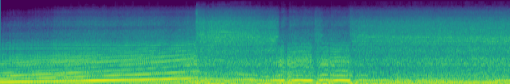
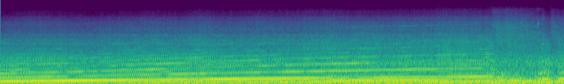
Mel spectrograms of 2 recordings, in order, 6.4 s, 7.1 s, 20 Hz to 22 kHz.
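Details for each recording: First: Nissan 370Z with Soho A2A cog supercharger kit, belt recently broke: full-throttle pull, revs climb then abruptly collapse into rough noise as power cuts in boost; belt later found shredded again, owner links it to cutting. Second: Nissan 370Z/G37 with Soho A2A cog supercharger kit, ~20 miles after a belt break, third-gear pull from 30 mph to redline: rising supercharger whine for six seconds, then sharp blow-off valve whoosh on lift-off; belt still intact and driving.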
